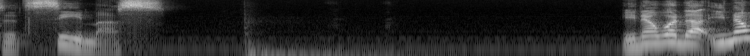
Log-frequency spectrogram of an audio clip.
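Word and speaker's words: Seamus: okay you know what when you type out s a m u s I do know that that's pronounced Sheamus I don't know why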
